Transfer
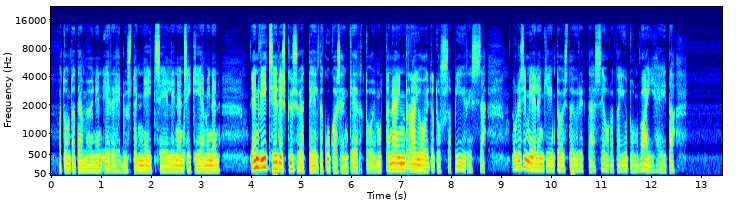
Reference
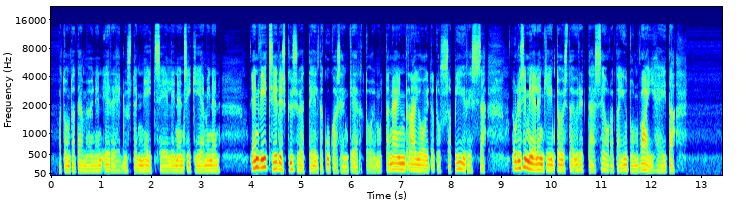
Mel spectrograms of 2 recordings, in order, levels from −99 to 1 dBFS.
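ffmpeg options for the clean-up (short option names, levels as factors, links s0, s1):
-filter_complex "[0:a]asplit=3[s0][s1][s2];[s0]afade=t=out:st=4.45:d=0.02[s3];[s1]highpass=f=140:w=0.5412,highpass=f=140:w=1.3066,afade=t=in:st=4.45:d=0.02,afade=t=out:st=4.57:d=0.02[s4];[s2]afade=t=in:st=4.57:d=0.02[s5];[s3][s4][s5]amix=inputs=3:normalize=0,asplit=3[s6][s7][s8];[s6]afade=t=out:st=10.4:d=0.02[s9];[s7]highpass=f=140:w=0.5412,highpass=f=140:w=1.3066,afade=t=in:st=10.4:d=0.02,afade=t=out:st=10.52:d=0.02[s10];[s8]afade=t=in:st=10.52:d=0.02[s11];[s9][s10][s11]amix=inputs=3:normalize=0,asetnsamples=n=441:p=0,asendcmd='7.9 volume volume 5.5dB',volume=1"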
